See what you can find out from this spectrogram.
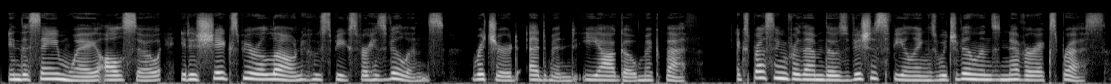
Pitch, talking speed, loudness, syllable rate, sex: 215 Hz, 150 wpm, -16 LUFS, 4.8 syllables/s, female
